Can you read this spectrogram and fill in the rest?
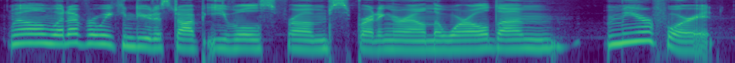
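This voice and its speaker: A woman's voice: lowish voice, expressive, normal speed, a little mellow, smooth, no room sound. A woman hosting a gaming video, casually role-playing her character's side of the dialogue in a chatty, conversational way.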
